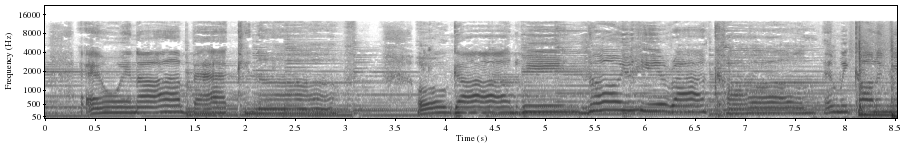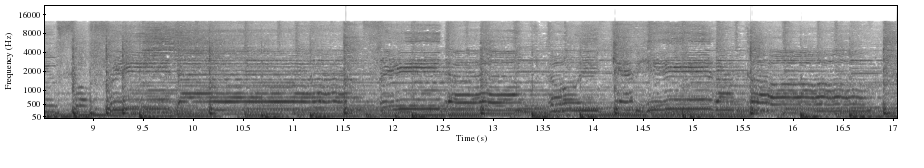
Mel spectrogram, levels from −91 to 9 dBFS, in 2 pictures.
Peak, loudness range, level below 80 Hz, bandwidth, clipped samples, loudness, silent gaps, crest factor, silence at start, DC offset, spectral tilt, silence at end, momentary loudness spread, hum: 0 dBFS; 6 LU; -22 dBFS; 13 kHz; under 0.1%; -15 LUFS; none; 14 dB; 0 s; under 0.1%; -5 dB/octave; 0 s; 8 LU; none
